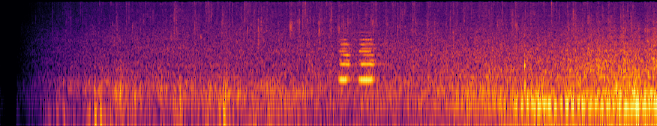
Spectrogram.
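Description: Heavy rain pouring on a city street, fading in from silence and growing steadily louder. Two short car-horn toots sound about halfway through, and a low rumble builds near the end.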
